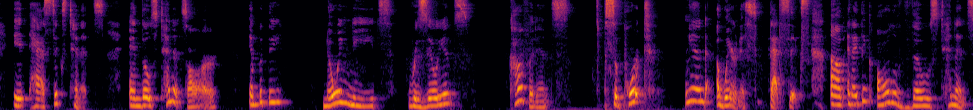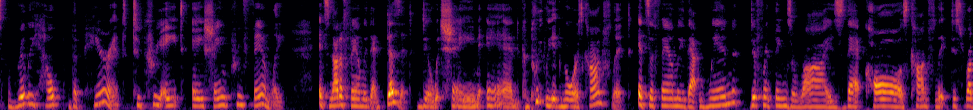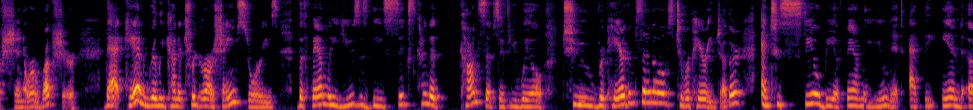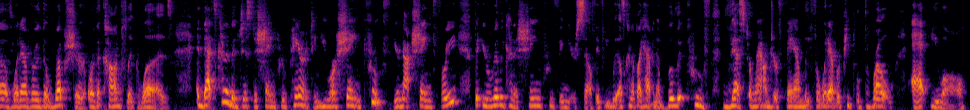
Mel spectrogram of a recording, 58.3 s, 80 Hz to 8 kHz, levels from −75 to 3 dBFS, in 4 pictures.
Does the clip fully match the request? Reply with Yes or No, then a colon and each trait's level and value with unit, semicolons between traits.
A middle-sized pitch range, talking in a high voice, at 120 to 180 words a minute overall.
Yes: average, 3.9 semitones; high, 200 Hz; average, 160 wpm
